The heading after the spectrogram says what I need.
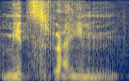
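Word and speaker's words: מצרים: porque que la palabra Egipto en hebreo se pronuncia mit raim y en hebreo hay dos MS dos letras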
